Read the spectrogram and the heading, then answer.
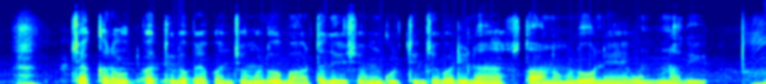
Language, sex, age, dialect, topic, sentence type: Telugu, male, 18-24, Central/Coastal, agriculture, statement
